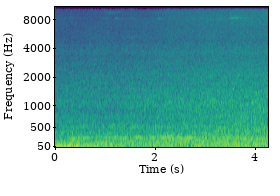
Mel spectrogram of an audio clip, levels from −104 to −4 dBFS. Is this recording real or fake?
fake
